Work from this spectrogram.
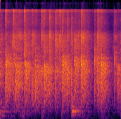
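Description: A church congregation applauds during a service with a steady, dense clapping rhythm from many hands in a reverberant room, continuing without a break.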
